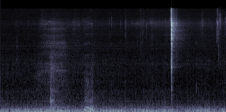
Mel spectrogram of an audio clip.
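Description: A pocket knife blade snaps shut with a sharp click.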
